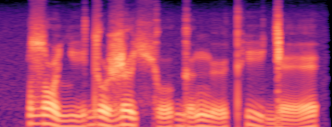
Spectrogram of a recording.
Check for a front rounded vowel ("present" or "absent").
present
